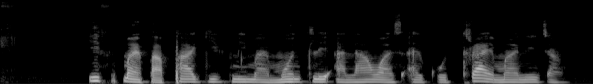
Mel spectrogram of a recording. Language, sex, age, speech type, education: Nigerian Pidgin, male, 15-29, read, primary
